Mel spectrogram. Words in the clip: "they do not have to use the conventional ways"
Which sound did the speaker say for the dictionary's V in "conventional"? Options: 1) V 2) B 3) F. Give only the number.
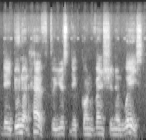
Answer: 1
